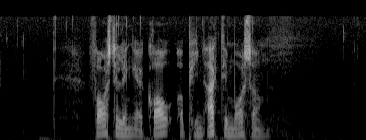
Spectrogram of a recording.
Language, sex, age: Danish, male, 37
